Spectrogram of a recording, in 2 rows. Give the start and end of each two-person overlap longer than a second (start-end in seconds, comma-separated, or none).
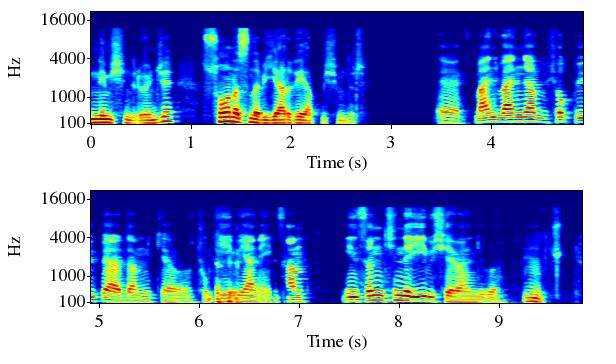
none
